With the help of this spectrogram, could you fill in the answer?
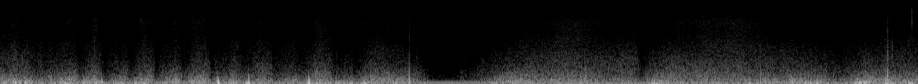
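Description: A grey, fluffy synthetic-fur windscreen covering a microphone is rubbed and squeezed with the fingertips and long nails of both hands. This produces a dense, muffled low rumble and fuzzy rustling, almost entirely low in pitch, with occasional soft thumps. The sound briefly drops quieter around the middle before the rubbing picks up again.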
